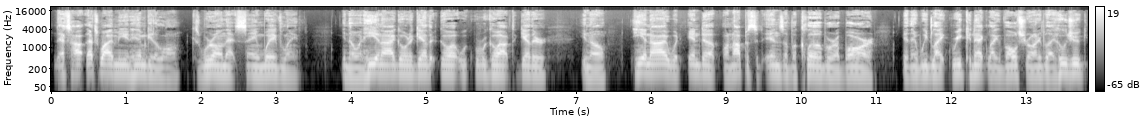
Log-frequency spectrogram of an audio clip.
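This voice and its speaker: Male podcast co-host, outgoing, casual street slang, medium pitch, dry recording. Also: steady tone, fairly quick, a little mellow, no echo.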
